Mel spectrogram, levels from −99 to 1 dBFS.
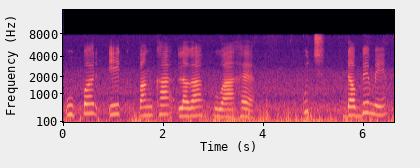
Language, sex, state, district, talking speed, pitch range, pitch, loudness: Hindi, female, Bihar, West Champaran, 80 wpm, 245-285 Hz, 270 Hz, -20 LUFS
